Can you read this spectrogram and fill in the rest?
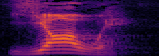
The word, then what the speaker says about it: Yahweh: The best approximation, according to the best scholarship, is that God's name is Yahweh.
